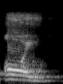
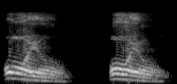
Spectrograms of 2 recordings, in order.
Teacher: some would say oi they leave out the lateral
